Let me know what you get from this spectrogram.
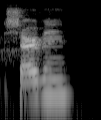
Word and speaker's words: Chauvin: His name Derek Chauvin.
